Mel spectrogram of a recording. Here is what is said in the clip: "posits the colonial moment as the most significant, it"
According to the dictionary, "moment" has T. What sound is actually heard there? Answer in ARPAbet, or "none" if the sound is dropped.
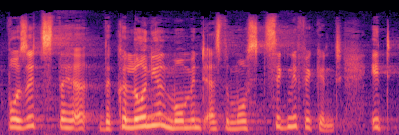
T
